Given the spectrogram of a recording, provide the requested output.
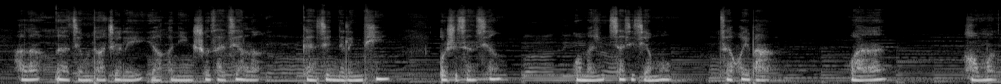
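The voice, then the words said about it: Soft, quiet voice with sore throat. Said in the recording (Chinese): “因为感冒了。所以说嗓子不舒服，只能小声的跟大家来分享心情故事”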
